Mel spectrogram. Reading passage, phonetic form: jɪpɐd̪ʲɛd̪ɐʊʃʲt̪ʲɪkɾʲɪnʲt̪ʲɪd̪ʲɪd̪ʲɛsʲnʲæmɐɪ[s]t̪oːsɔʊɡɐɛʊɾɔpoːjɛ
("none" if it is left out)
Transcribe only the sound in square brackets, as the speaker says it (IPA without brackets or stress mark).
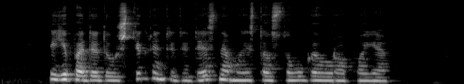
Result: s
